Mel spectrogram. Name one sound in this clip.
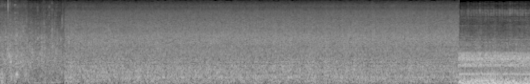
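A waterfall rushes steadily.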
